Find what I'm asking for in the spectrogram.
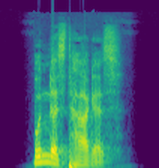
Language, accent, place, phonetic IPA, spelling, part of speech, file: German, Germany, Berlin, [ˈbʊndəsˌtaːɡəs], Bundestages, noun, De-Bundestages.ogg
- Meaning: genitive singular of Bundestag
